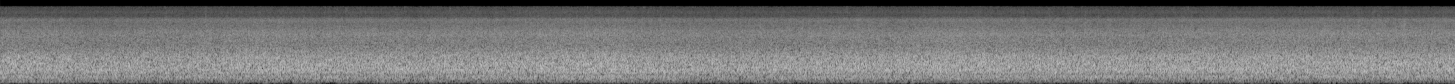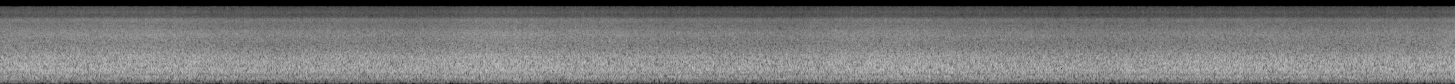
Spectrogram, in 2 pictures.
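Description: Very heavy rain pouring down steadily, drumming on a concrete yard and streaming off the roof eaves in a continuous loud rush.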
